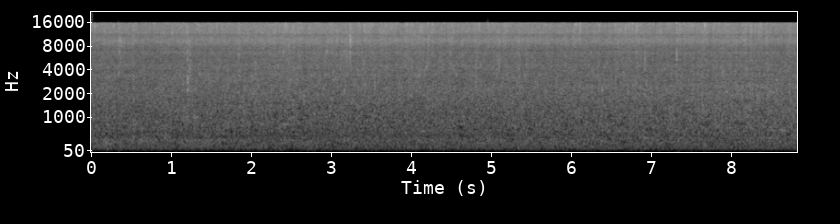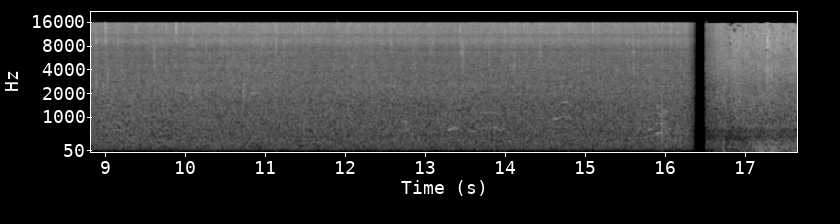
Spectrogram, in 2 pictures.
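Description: Heavy monsoon downpour pouring onto a street and roofs, a steady even hiss. It cuts off abruptly near the end.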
